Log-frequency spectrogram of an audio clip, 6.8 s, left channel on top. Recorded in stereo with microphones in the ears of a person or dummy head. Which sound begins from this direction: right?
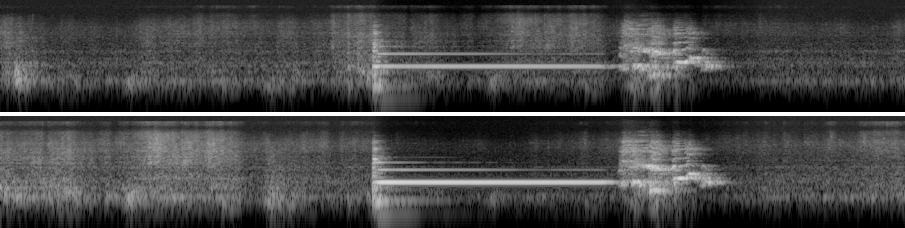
Laughter, at 4.6 s.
